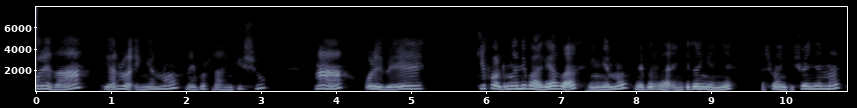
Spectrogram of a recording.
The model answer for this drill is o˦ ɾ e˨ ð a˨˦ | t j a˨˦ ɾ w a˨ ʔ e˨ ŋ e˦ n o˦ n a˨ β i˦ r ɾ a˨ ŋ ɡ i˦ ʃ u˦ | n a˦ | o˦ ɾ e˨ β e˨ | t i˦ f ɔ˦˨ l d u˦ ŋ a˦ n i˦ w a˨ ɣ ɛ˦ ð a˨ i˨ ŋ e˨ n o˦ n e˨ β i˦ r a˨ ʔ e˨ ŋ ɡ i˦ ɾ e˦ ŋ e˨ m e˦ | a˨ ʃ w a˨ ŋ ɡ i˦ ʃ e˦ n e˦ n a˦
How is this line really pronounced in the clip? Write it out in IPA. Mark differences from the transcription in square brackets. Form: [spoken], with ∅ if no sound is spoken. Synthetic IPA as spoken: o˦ ɾ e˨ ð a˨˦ | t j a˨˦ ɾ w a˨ ʔ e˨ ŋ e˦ n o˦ n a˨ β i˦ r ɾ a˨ ŋ ɡ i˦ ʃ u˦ | n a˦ | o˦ ɾ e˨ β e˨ | [k] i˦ f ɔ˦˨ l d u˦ ŋ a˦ n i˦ [β] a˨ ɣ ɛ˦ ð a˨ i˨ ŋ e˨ n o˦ n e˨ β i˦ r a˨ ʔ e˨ ŋ ɡ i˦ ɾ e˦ ŋ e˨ [ɲ] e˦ | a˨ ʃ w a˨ ŋ ɡ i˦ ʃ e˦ [ɲ] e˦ n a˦

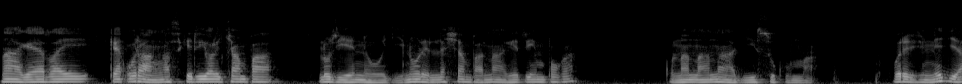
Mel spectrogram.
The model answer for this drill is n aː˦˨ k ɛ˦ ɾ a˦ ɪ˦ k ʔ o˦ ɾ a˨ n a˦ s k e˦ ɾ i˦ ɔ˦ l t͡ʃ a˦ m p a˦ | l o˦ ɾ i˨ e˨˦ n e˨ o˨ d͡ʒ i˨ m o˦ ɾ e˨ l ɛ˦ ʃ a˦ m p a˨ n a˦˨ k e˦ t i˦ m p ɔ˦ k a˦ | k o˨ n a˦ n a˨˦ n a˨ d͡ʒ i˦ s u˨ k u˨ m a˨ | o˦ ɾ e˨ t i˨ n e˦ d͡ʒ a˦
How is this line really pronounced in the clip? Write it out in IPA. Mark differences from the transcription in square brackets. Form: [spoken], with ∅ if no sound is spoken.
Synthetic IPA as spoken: n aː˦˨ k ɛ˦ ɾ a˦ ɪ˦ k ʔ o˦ ɾ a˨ [ŋ] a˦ s k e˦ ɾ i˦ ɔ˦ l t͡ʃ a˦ m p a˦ | l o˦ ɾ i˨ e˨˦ n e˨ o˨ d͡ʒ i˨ [n] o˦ ɾ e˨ l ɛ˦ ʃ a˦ m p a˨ n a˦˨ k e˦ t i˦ m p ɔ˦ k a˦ | k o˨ n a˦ n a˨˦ n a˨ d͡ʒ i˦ s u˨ k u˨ m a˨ | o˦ ɾ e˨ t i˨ n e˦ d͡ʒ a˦

